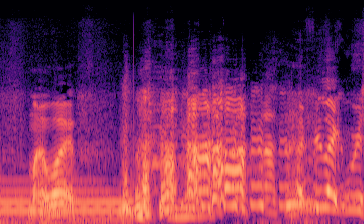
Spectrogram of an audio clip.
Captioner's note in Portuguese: risadas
